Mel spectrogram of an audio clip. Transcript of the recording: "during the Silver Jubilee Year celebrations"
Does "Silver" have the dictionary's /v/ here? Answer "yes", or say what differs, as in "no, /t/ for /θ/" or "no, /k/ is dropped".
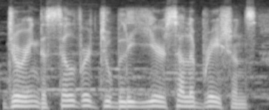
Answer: yes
